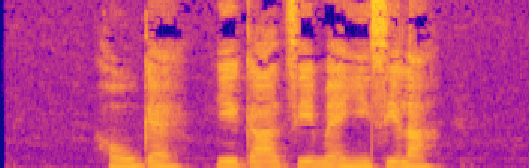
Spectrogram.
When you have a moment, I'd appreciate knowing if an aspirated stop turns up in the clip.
no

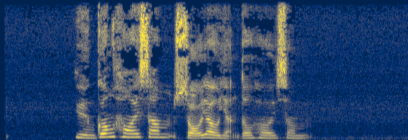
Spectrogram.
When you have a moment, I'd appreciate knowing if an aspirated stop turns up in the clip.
no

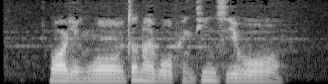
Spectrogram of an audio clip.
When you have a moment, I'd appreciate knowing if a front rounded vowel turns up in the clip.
no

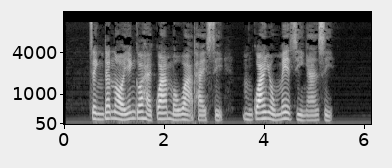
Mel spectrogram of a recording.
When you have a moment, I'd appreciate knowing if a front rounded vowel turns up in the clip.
no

